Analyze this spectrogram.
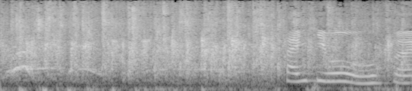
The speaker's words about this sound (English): Thank you, guys. Can we have a round of applause for our speakers?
